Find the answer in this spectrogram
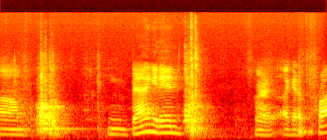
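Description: Steel firewall panel clunking and knocking against the car body as it is worked into place by hand, with one sharp knock a little over two seconds in; men talking under it.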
